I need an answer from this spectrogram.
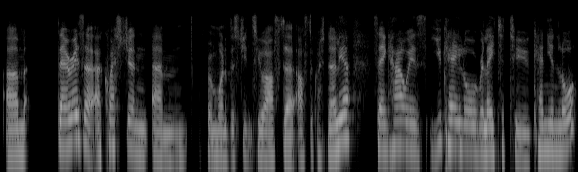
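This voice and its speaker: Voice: mid-range voice, moderate pace. A moderator reading out audience questions, hesitant, with many fillers. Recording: dull lo-fi audio.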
